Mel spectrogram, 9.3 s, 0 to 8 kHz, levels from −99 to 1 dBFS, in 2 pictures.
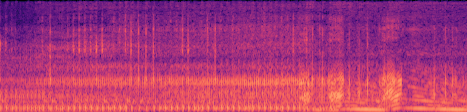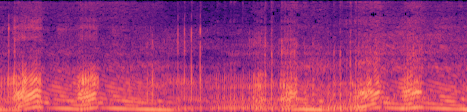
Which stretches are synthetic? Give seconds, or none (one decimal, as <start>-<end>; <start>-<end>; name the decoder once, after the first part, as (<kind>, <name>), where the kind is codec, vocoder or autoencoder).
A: none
